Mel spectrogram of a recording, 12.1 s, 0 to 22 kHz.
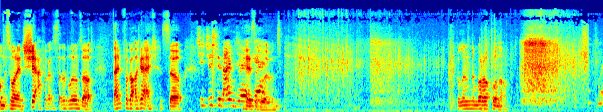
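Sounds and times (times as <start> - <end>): breath inflating balloon: 5.7 - 9.1, 10.3 - 12.0.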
